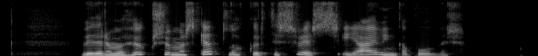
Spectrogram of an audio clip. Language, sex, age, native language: Icelandic, female, 20-29, Icelandic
